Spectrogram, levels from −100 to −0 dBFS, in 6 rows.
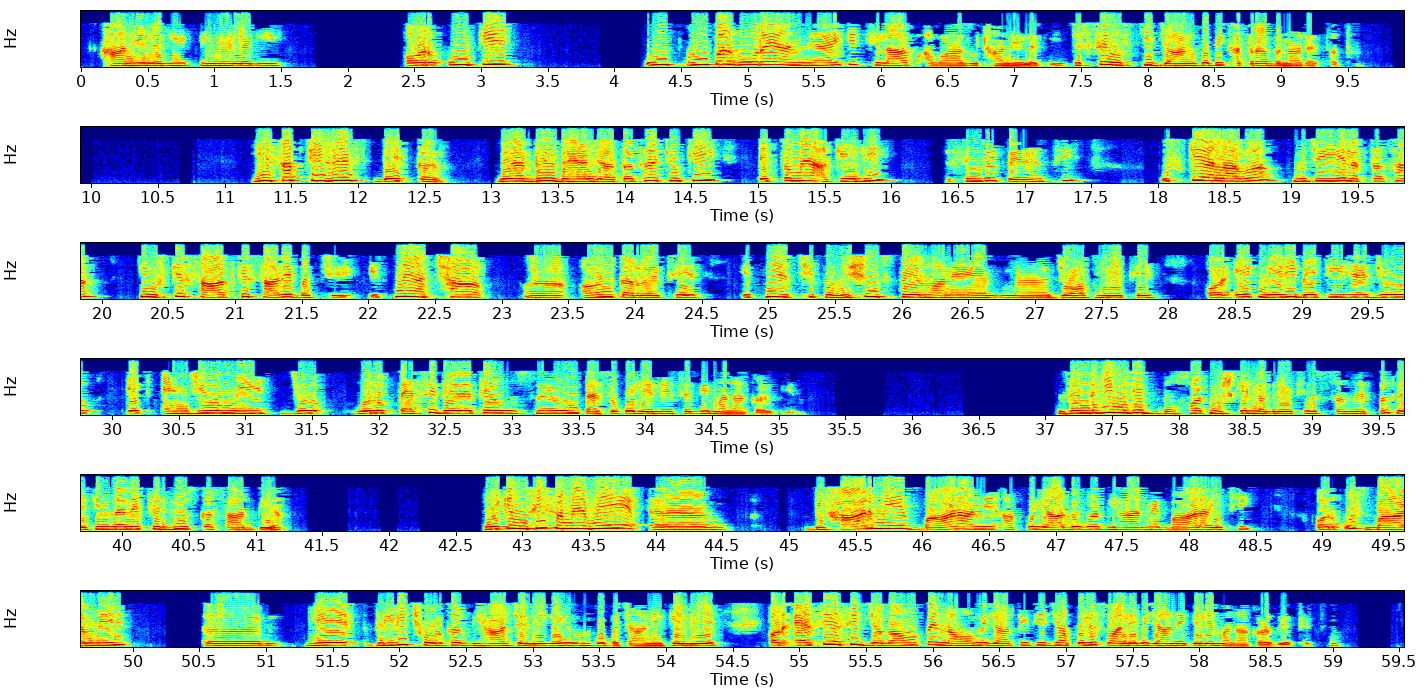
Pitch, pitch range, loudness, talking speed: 235 Hz, 205-260 Hz, -7 LUFS, 165 wpm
